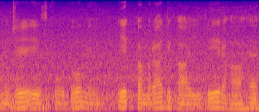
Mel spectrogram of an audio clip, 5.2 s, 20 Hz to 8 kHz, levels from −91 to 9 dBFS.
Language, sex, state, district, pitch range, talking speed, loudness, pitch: Hindi, male, Madhya Pradesh, Katni, 90-105 Hz, 115 wpm, -18 LUFS, 95 Hz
